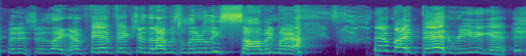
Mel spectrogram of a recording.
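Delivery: high, loud, half laughing; laughing protest. Real, not acted. Reader defends sobbing over fan fiction, laughing. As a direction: protest through real laughter.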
